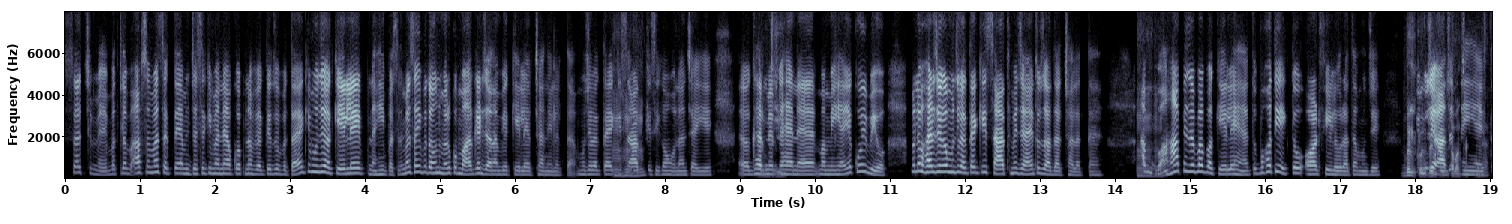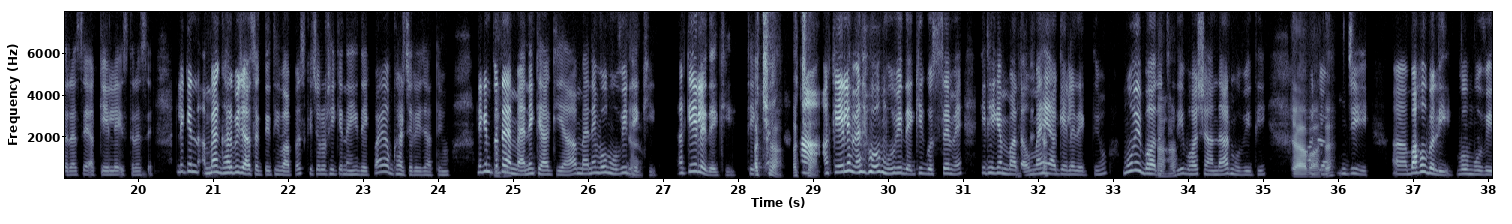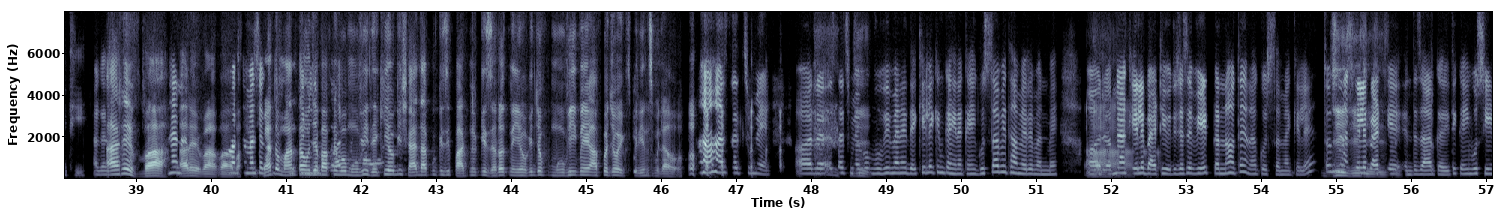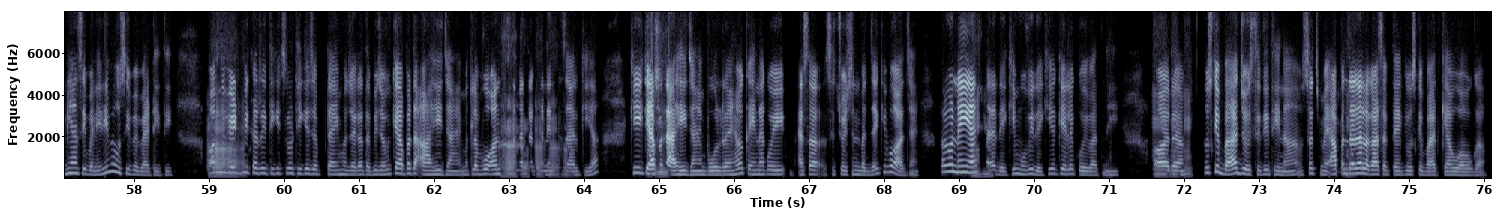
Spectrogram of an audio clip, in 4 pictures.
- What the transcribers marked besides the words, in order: in English: "मार्केट"; in English: "ऑड फील"; in English: "मूवी"; laughing while speaking: "मैंने वो मूवी"; in English: "मूवी"; in English: "मूवी"; in English: "मूवी"; in English: "मूवी"; in English: "मूवी"; in English: "पार्टनर"; other noise; laughing while speaking: "हाँ, हाँ"; in English: "मूवी"; in English: "मूवी"; in English: "एक्सपीरियंस"; laugh; in English: "वेट"; in English: "वेट"; in English: "टाइम"; in English: "सिचुएशन"; in English: "मूवी"
- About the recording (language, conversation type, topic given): Hindi, podcast, क्या आपको अकेले यात्रा के दौरान अचानक किसी की मदद मिलने का कोई अनुभव है?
